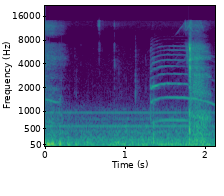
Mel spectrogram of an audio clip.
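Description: A cat meows once, briefly, about one and a half seconds in, over low background noise.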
